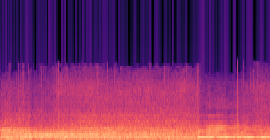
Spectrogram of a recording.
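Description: Crowd chatter and calls at a swim meet, then about three seconds in the electronic starting system sounds its start signal: one loud, long, steady beep that starts a backstroke heat.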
